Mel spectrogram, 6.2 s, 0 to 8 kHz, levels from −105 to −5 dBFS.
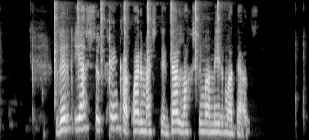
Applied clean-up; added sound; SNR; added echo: classical method spectral subtraction.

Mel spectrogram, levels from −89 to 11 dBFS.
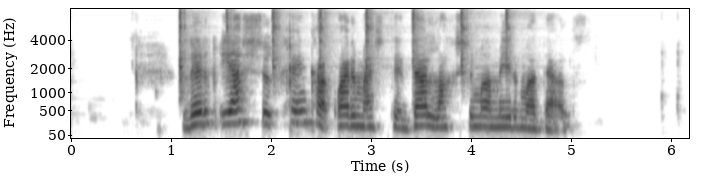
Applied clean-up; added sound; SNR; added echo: none; Clock; 9 dB; none.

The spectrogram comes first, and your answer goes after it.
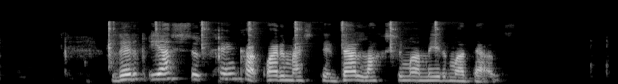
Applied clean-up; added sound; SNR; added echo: classical method log-MMSE.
